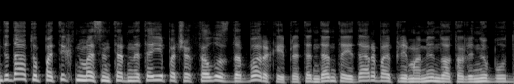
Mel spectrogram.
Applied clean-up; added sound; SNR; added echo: none; none; none; none.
